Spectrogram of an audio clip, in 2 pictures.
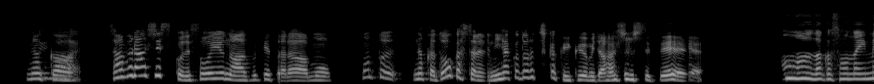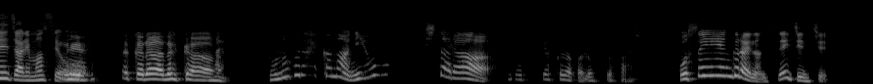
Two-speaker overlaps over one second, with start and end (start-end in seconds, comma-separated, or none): none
